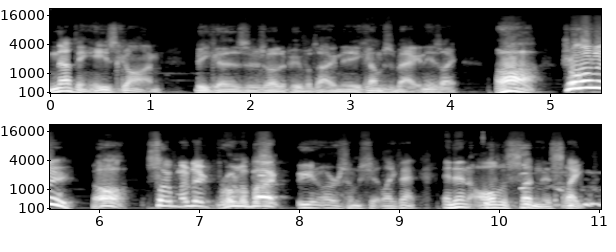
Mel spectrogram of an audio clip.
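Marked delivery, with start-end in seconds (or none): 4.5-7.9 very high, stretched-out, drawn-out yelling. Doing an impression of a streamer yelling on stream: imitating a streamer yelling. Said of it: "That was a good impression".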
